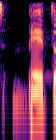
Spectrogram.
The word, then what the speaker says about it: Beto: Well, first of all, it's Beto O'Rourke. – Well, that's the proper Beto pronunciation.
